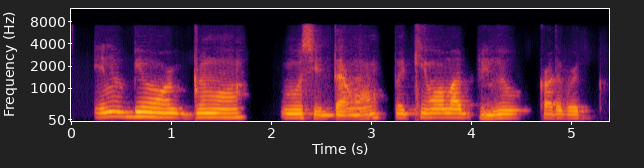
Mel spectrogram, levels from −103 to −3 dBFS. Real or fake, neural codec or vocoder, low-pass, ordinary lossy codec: fake; codec, 16 kHz, 1 kbps, X-Codec, HuBERT features, trained on balanced general audio; 7.2 kHz; MP3, 64 kbps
